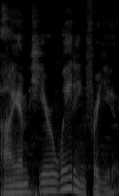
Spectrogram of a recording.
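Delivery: low, hushed, eerily calm, unbothered super-villain tone. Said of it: "eerie calm, super calm, super villain calm".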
